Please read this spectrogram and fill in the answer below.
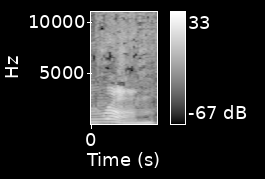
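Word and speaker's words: Rhum: That H in rum is a tip of the hat to the French Caribbean where it's sourced. And as I like to say, the H is silent, but I promise you, you won't be.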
